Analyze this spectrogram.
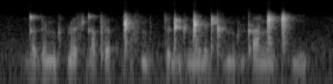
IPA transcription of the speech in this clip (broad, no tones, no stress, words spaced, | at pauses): ɖaɖɾəɳŋɡəp ɳœsɖa pʼœpɡ͡ǁɔsmbəp t̪œɖŋɡə̤ŋ͡ǁʊɳ eɖkʼə̤ɳŋɡɔ̤ɳ kʼaŋ͡ǁə ǁʰi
